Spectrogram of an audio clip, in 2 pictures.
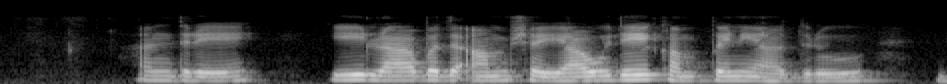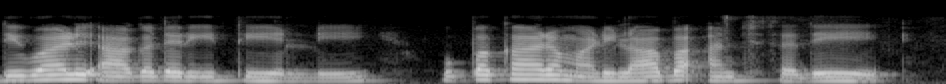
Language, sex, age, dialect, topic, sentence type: Kannada, female, 25-30, Coastal/Dakshin, banking, statement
